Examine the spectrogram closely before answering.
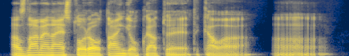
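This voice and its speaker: Recorded very cleanly against a silent background, a man speaks at a medium pitch and a moderate pace. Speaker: podcast host. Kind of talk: interview.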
